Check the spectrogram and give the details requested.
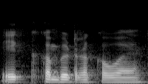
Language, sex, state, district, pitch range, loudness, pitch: Hindi, male, Uttar Pradesh, Shamli, 105-115 Hz, -19 LUFS, 110 Hz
